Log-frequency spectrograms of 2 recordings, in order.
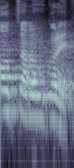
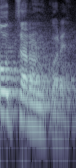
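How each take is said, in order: The two takes are said the same way.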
